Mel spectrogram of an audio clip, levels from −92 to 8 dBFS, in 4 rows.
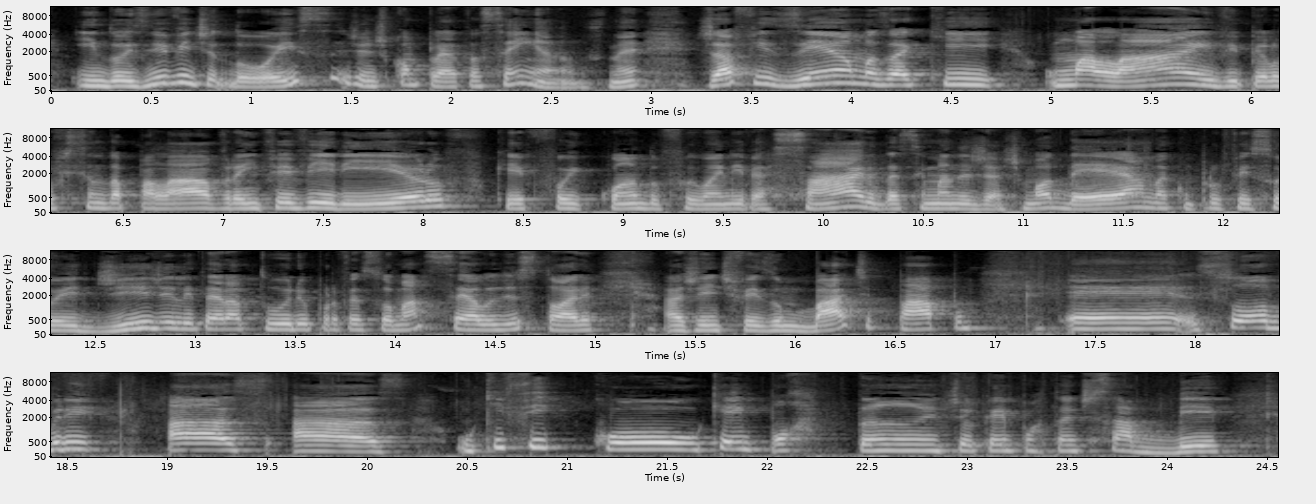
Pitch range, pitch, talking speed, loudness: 155-205 Hz, 180 Hz, 155 wpm, -19 LUFS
